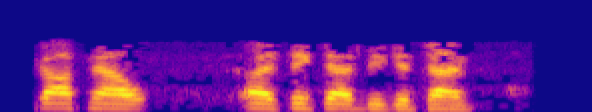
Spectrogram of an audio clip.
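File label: Incident Tac 3, Scanner audio recording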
